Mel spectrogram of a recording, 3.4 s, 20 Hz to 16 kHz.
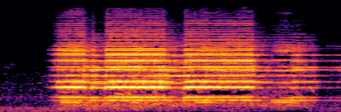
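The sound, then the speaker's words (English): Car horns honk in a series of long, overlapping blasts that run together for about three seconds, over a low rumble of passing traffic, during a drive-by parade of decorated cars and golf carts in Fort Myers, Florida, celebrating a military veteran's 100th birthday. “Frank Sicelli smiled and waved his Marine cap as the line of cars and golf carts drove by with decorations and signs.”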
